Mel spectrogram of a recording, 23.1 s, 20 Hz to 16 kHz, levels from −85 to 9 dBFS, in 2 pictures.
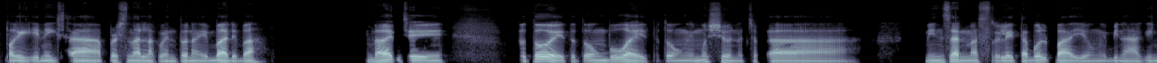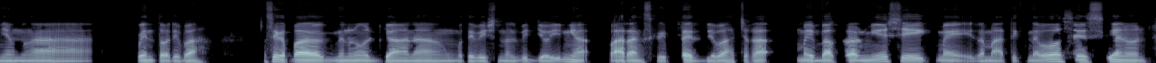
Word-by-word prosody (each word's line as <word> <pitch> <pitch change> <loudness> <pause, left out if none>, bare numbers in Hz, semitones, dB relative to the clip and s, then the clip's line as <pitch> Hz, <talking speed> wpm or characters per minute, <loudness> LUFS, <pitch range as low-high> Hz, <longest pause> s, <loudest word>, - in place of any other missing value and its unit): pakikinig 90 0 +1
sa 85 -3 +3
personal 85 -3 0
na 80 - +1
kuwento 80 +2 -2
ng 80 - -1
iba, 95 +6 +6
'di 80 -2 -2
ba? 95 +4 +1 1.1
Bakit 105 +3 +6
si 105 - +3 1.0
totoo, 130 0 +6
eh, 90 - +3
totoong 100 +4 -2
buhay, 105 -8 +4
totoong 90 -1 -4
emosyon 100 -2 -2
at - - -29
tsaka 90 - -5 1.5
minsan 100 0 +3
mas 90 -1 -2
relatable 95 +4 +1
pa, 85 - +3
yung 80 0 -4
ibinahagi 80 0 -4
niyang 85 0 -4
mga 85 0 -2 1.0
kuwento, 95 +1 0
'di 80 - -3
ba? 90 +4 -2 0.5
Kasi 130 - -2
kapag 105 -3 +5
nanonood 95 -2 -3
ka 90 -2 +1
ng 85 -1 -3
motivational 90 +1 -5
video, 100 -5 -3
'yon 115 +3 -2
nga, 90 - 0 0.2
parang 90 +1 +2
scripted, 95 -3 -2
'di 85 - -6
ba? 95 +2 0
Tsaka 100 -1 -1 0.3
may 95 0 0
background 90 0 +1
music, 110 0 -1
may 80 -7 -3
dramatic 80 -2 -5
na 85 - -2
boses, 110 -3 0
gano'n. 105 -4 +1
90 Hz, 135 wpm, -23 LUFS, 85-100 Hz, 1.5 s, iba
